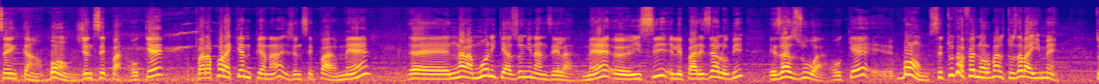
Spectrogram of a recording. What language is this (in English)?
French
